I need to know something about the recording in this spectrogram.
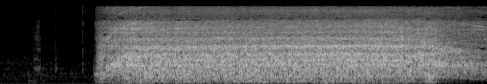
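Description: An electric drill whirs loudly as it bores into wood.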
